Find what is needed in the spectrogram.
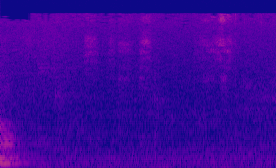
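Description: Marker pen writing on a whiteboard: a few faint, short strokes as a word is written.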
